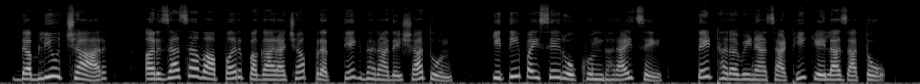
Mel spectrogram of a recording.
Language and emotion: Marathi, neutral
